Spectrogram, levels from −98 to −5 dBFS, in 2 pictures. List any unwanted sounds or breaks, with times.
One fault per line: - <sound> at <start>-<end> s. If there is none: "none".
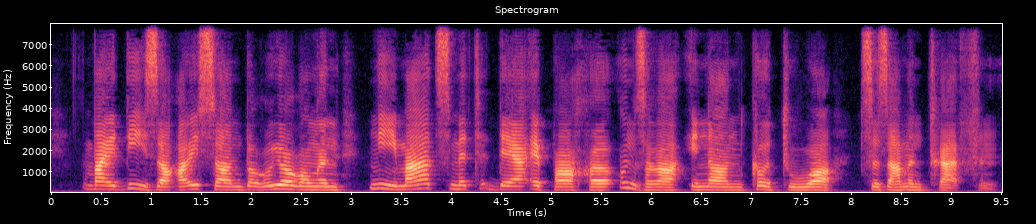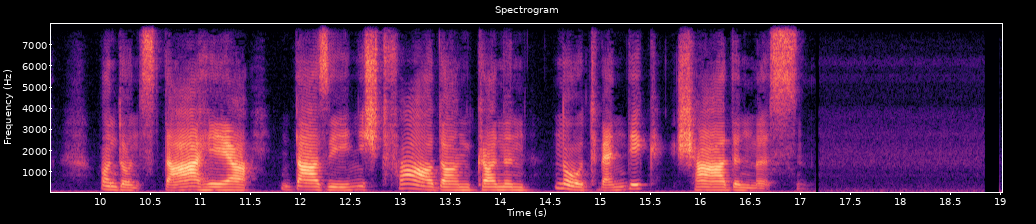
none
